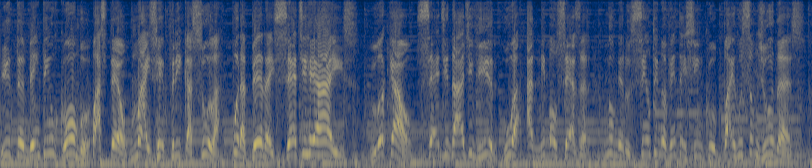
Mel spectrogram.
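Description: Over music in the background, a man speaks at a very slow pace with hardly any pauses. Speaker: radio announcer and reporter. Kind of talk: radio commercial announcement.

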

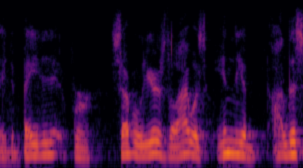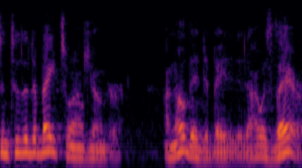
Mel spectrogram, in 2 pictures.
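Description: In a room with audible echo, a man with a fairly high pitch speaks in a somewhat breathy voice with a dark, mellow tone. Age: 70s. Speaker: public commenter. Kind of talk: public comment. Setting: city council meeting.

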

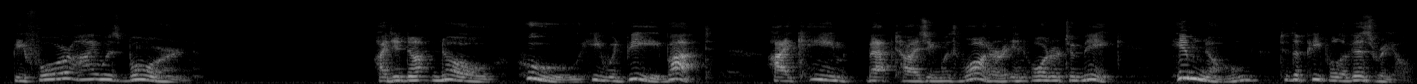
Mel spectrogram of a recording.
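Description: A man speaks at a very slow pace. Audible room echo surrounds his voice. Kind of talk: scripture reading. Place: home room. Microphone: phone near.

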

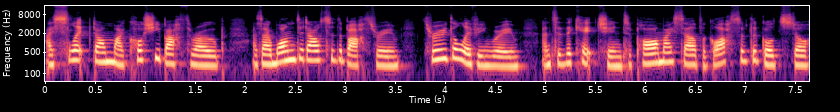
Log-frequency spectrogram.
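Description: Lively intonation marks the clip. The reading voice is unforced.

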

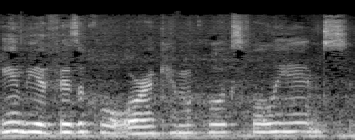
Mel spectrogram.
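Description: A woman speaks over noticeable background noise. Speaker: esthetician. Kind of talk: casual consultation. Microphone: phone near.

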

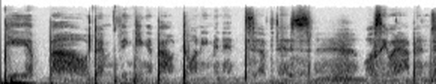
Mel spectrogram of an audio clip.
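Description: A woman whispers at a fairly slow pace. The sound is dry with no echo, over light background noise. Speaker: whisper video creator. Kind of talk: casual soft chat to viewers. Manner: close intimate whisper into microphone. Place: home room. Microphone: studio mic.

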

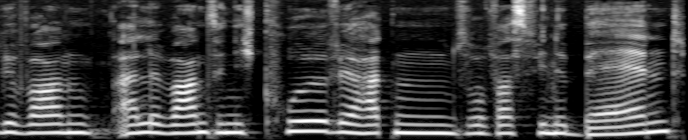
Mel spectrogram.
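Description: A woman speaks at medium pitch and a moderate pace. Her tone is dark and mellow. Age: 40s. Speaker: music promoter and PR manager. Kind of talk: casual interview.

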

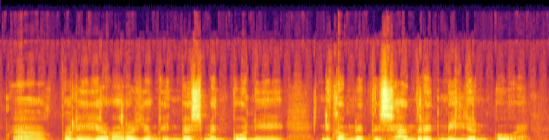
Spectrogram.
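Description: Over noticeable background noise, a man speaks at a fairly slow pace in a very deep, low voice. His delivery is monotone and flat, with very even loudness. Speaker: town mayor. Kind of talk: testimony at hearing. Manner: deferential.

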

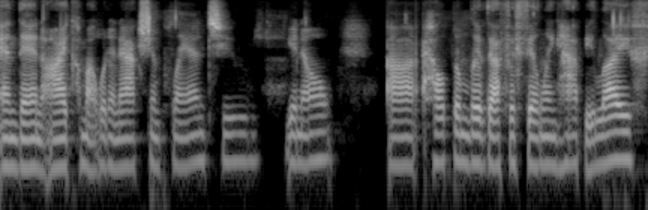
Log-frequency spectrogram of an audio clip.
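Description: Her very deep, low voice moves at a moderate pace, and this woman keeps her intonation fairly even. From Halifax, Nova Scotia, Canada; Nova Scotia, Canada. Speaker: life coach and author; life coach. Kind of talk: interview. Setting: studio. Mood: calm, personal, earnest. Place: studio. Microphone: lapel.

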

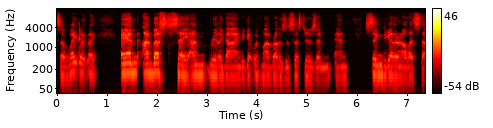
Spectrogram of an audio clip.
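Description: Somewhat breathy, a man with an American accent speaks at a medium pitch and a moderate pace with ordinary pitch variation. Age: 70s. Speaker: clergyman and forum host. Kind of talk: interview conversation.

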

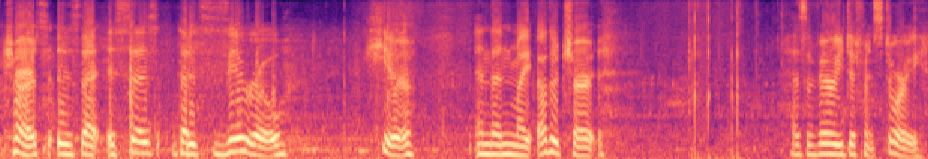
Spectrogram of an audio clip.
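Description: Dry and echo-free over light background noise, a woman talks at a fairly slow pace with ordinary pitch variation. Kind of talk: casual vlog chat. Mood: tense, careful. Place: boat. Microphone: phone near.

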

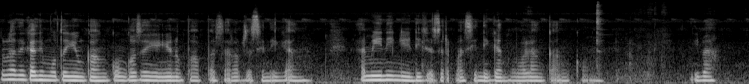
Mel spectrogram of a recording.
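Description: Her voice fairly low in pitch, a woman speaks at a very fast pace in a monotone, flat intonation. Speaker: vlogger. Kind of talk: cooking vlog. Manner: playful.

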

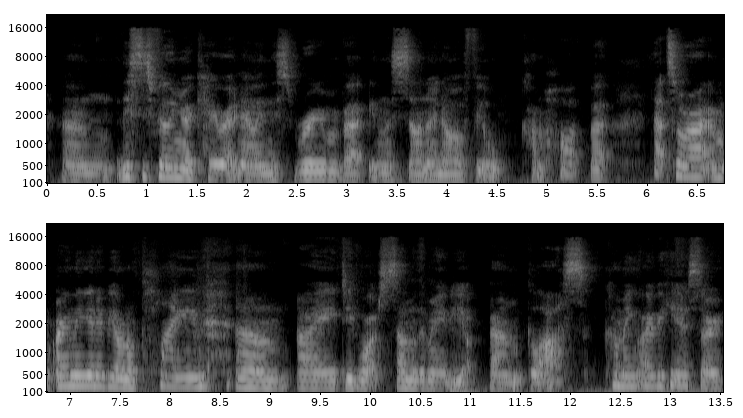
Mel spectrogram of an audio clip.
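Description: Her pitch variation is ordinary. The woman keeps to a moderate pace. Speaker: vlogger. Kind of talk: casual vlog chat. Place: home room. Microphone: phone near.

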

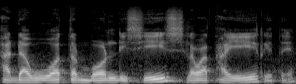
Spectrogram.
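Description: Speaking fairly slowly with a West Javanese accent, a man uses a fairly low pitch. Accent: Sundanese. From Indonesia, Sundanese region (West Java); West Java, Indonesia. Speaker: epidemiologist; guest. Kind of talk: interview. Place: studio. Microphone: studio mic.

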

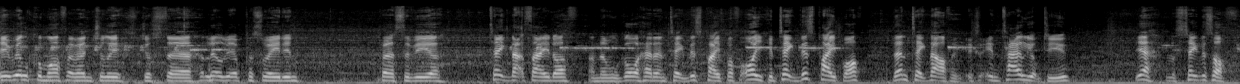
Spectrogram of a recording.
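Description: Clear music plays in the background as the speaker moves at a fairly quick pace. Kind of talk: tutorial. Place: garage.

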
